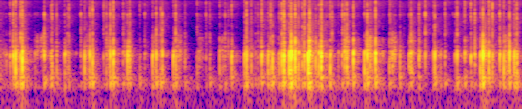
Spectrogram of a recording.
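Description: Rapid fingertips tap on the surface of a small red faux leather cat coin purse held in both hands. The result is a quiet, fast stream of short, dry, soft taps centered in the midrange, with almost no bass or ring.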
